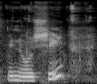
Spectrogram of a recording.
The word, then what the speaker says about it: Pinochet: power passed on into the hands of General Pinochet P I NOC Sgt and it is pronounced as Pinochet and he was a military commander so he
